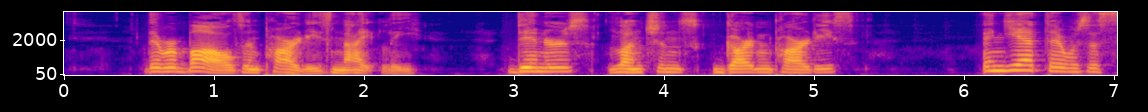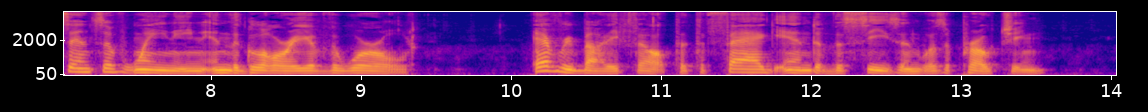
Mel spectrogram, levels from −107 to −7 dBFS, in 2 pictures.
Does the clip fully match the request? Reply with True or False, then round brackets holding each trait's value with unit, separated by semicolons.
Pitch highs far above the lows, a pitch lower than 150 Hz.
True (6.0 semitones; 140 Hz)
